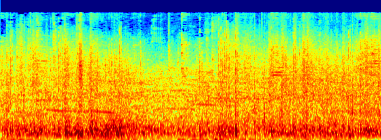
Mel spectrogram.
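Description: Musket fire in Ultimate General during a Civil War battle, a thick continuous crackle of overlapping volleys and scattered shots rolling on without pause.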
